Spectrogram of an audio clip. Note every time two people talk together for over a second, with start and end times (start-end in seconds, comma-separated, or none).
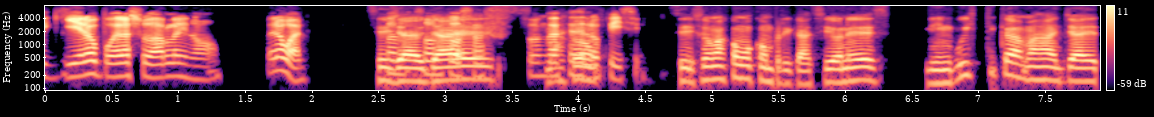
2.6-4.2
